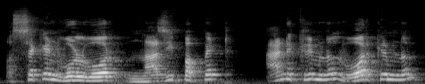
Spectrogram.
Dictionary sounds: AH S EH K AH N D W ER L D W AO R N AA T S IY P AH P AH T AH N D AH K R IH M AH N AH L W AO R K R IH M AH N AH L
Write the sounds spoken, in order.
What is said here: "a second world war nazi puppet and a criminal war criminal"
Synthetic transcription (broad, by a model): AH S EH K AH N D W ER D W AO R N AA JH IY P AH P AH T AH N D K R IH M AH N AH L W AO R K R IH M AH N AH L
